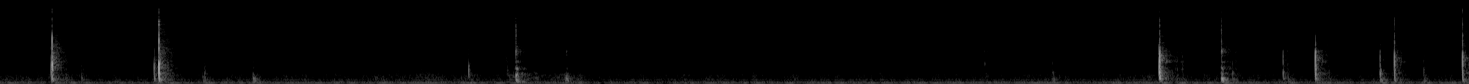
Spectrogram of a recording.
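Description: Fingertips press the hollow bubbles along the rows of a large square rainbow silicone push-pop fidget toy, producing sparse, short, sharp pops. A few pops come early, then a long quiet stretch with only a faint low hum, and a quicker run of pops near the end. Each pop is a brief bright click that dies away almost instantly.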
